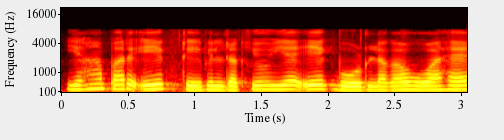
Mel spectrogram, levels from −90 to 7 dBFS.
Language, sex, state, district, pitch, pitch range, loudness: Hindi, female, Himachal Pradesh, Shimla, 190 Hz, 180-200 Hz, -14 LUFS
